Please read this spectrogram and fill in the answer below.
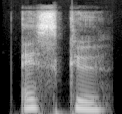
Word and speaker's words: est-ce que: Est-ce que je peux parler avec toi, Paul? These three letters, EST, is pronounced like E.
